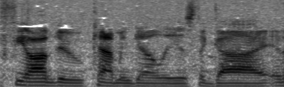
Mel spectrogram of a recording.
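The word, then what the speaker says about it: Mfiondu: I would say Fiondu Kabengele is the guy, and that's how it's pronounced, by the way. Well, look at this guy showing off over here. Fiondu, the M is silent.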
